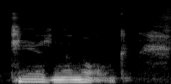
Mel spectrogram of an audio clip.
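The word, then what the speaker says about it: Tír na nÓg: Tirnanog.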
